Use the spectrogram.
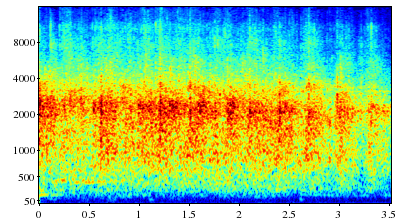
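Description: A large audience claps loudly and steadily, a dense, continuous wash of applause that holds at an even level for several seconds with no voices standing out.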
